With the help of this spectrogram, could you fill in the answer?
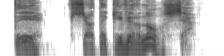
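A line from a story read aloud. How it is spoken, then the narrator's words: Hoarse wheeze. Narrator (Russian): прохрипела матриарх кобальдов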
